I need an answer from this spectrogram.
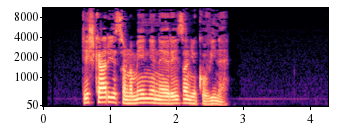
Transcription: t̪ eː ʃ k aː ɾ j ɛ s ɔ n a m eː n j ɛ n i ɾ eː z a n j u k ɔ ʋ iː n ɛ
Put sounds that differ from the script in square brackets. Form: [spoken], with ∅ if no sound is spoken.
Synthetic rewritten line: t̪ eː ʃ k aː ɾ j ɛ s ɔ n a m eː n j ɛ n [ɛ] ɾ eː z a n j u k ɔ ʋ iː n ɛ

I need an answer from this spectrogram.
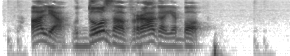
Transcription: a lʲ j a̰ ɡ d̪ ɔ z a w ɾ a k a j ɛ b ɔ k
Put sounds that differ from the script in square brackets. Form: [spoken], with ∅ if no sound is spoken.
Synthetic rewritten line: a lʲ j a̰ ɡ d̪ ɔ z a [v] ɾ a [ɡ] a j ɛ b ɔ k

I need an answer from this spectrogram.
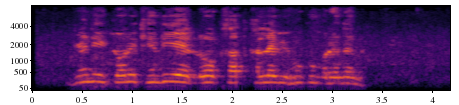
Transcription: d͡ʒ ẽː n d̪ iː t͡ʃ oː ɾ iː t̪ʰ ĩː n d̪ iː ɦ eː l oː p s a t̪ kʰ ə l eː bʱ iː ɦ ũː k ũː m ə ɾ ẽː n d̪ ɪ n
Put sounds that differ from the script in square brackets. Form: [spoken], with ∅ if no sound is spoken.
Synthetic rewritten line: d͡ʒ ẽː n d̪ iː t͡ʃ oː ɾ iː t̪ʰ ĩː n d̪ iː ɦ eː l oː [k] s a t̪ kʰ ə l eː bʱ iː ɦ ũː k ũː m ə ɾ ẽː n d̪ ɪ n

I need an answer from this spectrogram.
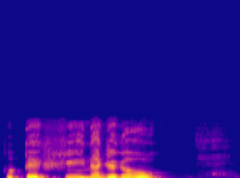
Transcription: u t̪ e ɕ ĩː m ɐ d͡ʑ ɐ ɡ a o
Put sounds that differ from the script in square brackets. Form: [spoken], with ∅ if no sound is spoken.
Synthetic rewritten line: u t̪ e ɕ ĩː [n] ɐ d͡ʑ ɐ ɡ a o

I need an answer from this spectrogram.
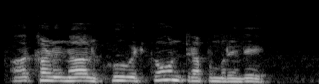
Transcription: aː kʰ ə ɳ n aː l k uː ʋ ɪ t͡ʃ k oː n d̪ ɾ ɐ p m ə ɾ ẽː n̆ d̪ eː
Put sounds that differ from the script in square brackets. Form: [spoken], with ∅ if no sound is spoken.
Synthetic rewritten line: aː kʰ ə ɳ n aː l [kʰ] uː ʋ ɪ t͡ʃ k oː n [t̪] ɾ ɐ p m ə ɾ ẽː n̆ d̪ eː

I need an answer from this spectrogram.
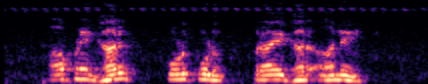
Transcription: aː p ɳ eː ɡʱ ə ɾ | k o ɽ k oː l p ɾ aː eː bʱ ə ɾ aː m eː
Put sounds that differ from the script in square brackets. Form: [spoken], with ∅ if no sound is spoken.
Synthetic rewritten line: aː p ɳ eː ɡʱ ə ɾ | k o ɽ k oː [ɽ] p ɾ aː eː [ɡʱ] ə ɾ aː [n] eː

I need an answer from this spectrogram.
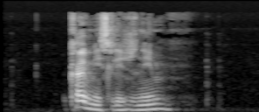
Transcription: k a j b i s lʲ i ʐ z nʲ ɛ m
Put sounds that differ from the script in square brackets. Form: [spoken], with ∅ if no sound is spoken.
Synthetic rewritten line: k a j [m] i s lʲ i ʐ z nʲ [i] m

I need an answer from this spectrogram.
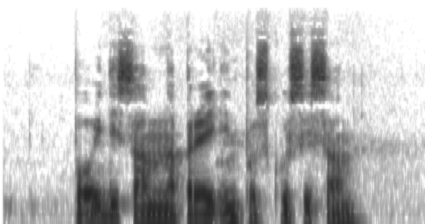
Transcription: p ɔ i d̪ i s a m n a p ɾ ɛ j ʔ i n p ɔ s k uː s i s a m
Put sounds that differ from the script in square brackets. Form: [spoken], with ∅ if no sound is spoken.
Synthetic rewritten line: p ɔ [j] d̪ i s a m n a p ɾ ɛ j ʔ i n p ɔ s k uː s i s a m

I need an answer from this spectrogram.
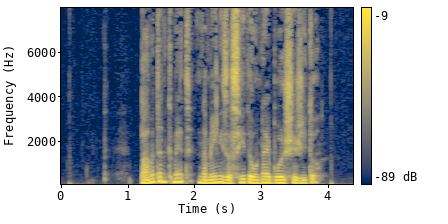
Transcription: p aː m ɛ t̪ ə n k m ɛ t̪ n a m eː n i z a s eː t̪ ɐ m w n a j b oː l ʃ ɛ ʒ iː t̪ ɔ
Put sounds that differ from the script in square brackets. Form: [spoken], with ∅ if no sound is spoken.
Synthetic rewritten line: p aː m ɛ t̪ ə n k m ɛ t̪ n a m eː n i z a s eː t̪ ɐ [∅] w n a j b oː l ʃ ɛ ʒ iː t̪ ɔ

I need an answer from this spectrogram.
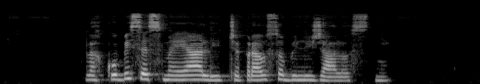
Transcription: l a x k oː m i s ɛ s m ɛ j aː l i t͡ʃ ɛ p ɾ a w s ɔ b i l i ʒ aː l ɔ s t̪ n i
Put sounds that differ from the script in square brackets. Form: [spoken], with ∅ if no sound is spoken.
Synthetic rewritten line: l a x k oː [b] i s ɛ s m ɛ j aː l i t͡ʃ ɛ p ɾ a w s ɔ b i l i ʒ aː l ɔ s t̪ n i

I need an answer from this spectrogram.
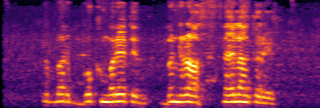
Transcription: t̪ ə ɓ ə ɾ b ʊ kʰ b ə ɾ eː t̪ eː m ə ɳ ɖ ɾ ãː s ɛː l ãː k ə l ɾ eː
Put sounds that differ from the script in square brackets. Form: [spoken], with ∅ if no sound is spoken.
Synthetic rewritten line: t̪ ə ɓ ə ɾ b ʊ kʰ [m] ə ɾ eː t̪ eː [b] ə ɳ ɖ ɾ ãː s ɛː l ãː k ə [∅] ɾ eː

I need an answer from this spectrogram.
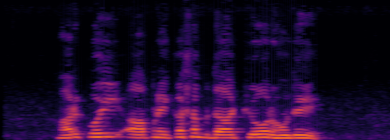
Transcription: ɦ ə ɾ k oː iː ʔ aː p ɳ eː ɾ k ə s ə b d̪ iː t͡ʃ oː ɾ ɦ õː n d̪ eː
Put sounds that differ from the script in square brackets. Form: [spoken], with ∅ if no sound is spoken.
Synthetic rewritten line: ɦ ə ɾ k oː iː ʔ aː p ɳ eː [∅] k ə s ə b d̪ [aː] t͡ʃ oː ɾ ɦ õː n d̪ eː

